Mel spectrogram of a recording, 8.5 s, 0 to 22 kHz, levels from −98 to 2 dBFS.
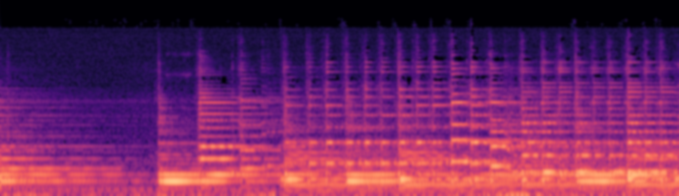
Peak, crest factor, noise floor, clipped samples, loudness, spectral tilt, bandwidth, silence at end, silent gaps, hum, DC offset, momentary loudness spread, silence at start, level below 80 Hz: -2 dBFS; 16 dB; -40 dBFS; under 0.1%; -19 LUFS; -6.5 dB/octave; 9 kHz; 0 s; none; none; under 0.1%; 16 LU; 0 s; -42 dBFS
